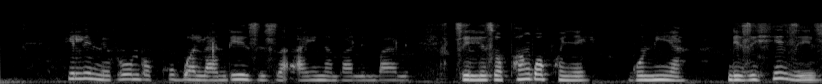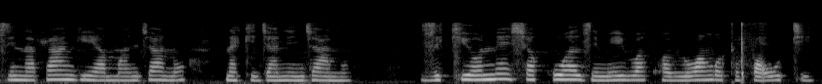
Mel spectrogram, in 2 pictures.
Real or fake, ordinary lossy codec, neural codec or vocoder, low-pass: fake; AAC, 48 kbps; codec, 16 kHz, 8 kbps, FreqCodec, larger model; 7.2 kHz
